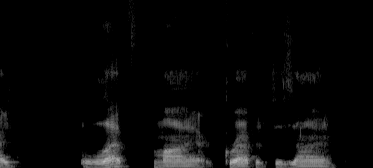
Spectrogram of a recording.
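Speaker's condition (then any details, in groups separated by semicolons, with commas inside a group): ALS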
